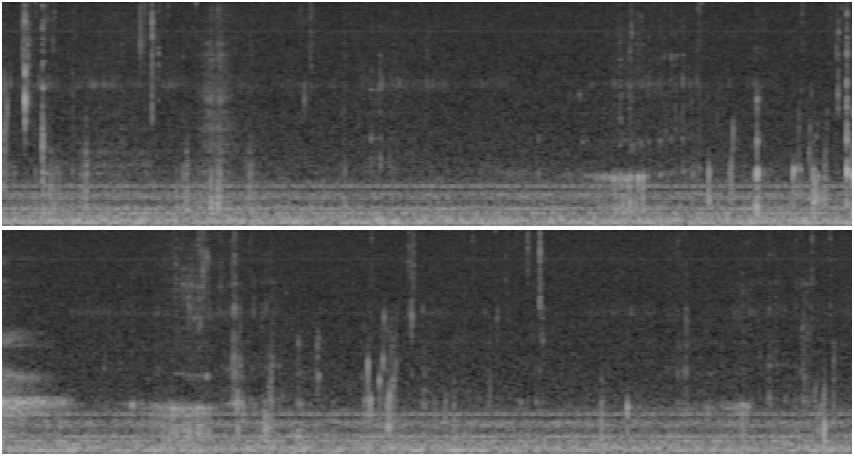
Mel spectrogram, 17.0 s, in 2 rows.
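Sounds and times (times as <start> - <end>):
person chewing food: 6.2 - 8.9, 10.2 - 12.8, 15.2 - 17.0.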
